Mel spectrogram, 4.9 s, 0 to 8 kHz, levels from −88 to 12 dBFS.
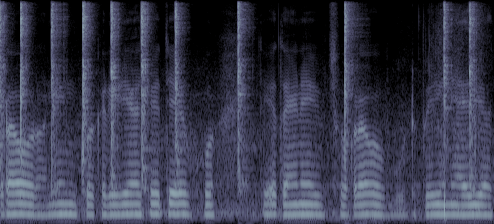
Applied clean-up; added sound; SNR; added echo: none; Tap; 2 dB; none.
